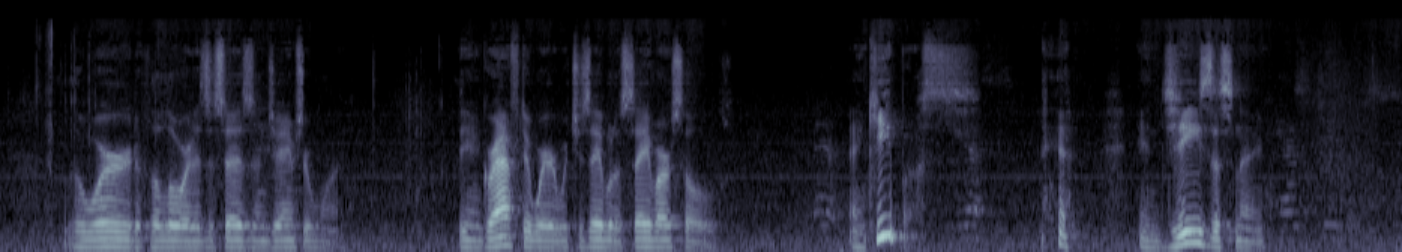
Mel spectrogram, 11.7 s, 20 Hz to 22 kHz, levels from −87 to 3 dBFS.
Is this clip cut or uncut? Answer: cut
